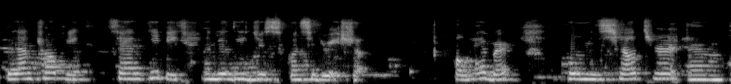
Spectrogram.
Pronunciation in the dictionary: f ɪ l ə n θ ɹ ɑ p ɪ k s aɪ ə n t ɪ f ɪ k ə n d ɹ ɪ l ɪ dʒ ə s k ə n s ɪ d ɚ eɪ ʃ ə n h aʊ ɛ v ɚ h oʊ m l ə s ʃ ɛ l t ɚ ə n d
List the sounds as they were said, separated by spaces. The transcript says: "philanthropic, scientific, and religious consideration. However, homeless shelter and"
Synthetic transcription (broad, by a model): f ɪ l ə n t ɹ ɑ p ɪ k s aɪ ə n t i p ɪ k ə n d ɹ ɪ l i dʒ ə s k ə n s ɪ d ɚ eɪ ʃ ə n h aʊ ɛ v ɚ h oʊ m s ʃ ɛ l t ɚ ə n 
